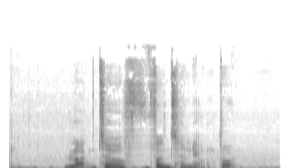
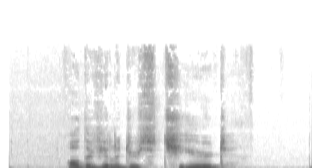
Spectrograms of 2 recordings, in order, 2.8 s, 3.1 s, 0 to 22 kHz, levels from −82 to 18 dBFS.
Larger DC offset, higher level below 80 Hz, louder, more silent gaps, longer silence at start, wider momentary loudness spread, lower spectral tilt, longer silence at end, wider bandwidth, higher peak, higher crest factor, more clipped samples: neither; first, -40 dBFS vs -56 dBFS; about the same, -27 LUFS vs -26 LUFS; neither; about the same, 0.1 s vs 0.1 s; first, 19 LU vs 6 LU; about the same, -6 dB/octave vs -6 dB/octave; second, 0 s vs 0.85 s; about the same, 16 kHz vs 16 kHz; about the same, -6 dBFS vs -8 dBFS; about the same, 20 dB vs 20 dB; neither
